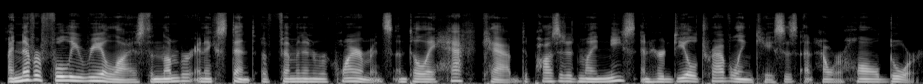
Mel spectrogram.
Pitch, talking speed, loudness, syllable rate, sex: 135 Hz, 175 wpm, -20 LUFS, 5.3 syllables/s, male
